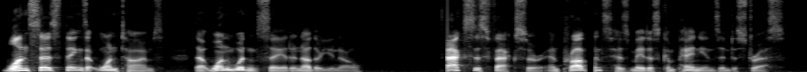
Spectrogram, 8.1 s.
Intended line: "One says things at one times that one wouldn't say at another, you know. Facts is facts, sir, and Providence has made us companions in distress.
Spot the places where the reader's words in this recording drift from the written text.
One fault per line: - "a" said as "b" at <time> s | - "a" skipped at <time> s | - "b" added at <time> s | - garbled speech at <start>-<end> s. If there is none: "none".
none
